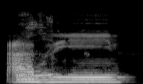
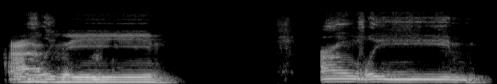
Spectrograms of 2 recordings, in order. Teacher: A-nya tipis dnya tebal azim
